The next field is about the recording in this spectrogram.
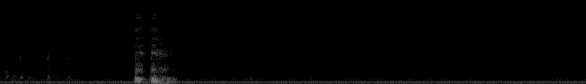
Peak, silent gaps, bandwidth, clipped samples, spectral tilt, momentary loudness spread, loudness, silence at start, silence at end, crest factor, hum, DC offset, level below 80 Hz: -28 dBFS; none; 11.5 kHz; under 0.1%; -5.5 dB/octave; 17 LU; -54 LUFS; 0 s; 0 s; 24 dB; 50 Hz at -60 dBFS; under 0.1%; -66 dBFS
